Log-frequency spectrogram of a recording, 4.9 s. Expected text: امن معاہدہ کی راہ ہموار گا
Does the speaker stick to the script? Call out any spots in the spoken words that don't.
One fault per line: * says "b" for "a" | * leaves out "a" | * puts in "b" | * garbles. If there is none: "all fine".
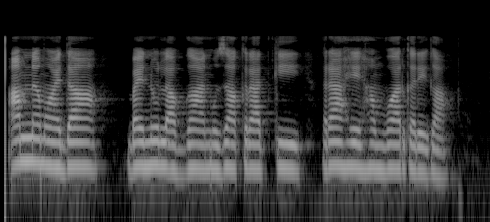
* puts in "بین الافغان مذاکرات"
* puts in "کرے"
